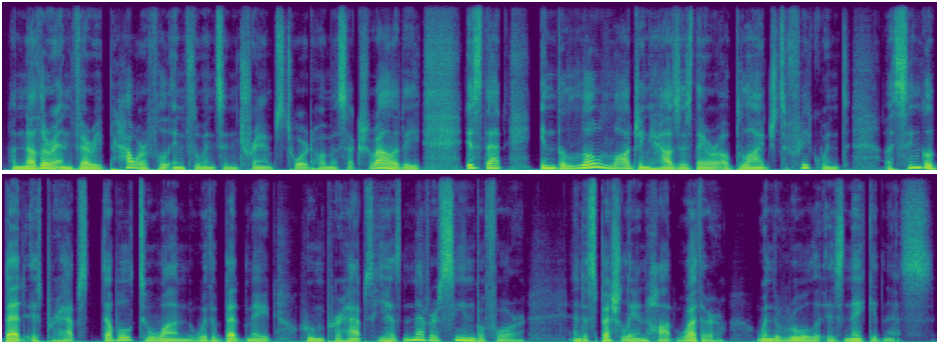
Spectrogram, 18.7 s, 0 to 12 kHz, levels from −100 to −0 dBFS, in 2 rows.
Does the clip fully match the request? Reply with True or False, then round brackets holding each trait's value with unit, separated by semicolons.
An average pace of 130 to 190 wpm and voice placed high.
False (155 wpm; 120 Hz)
